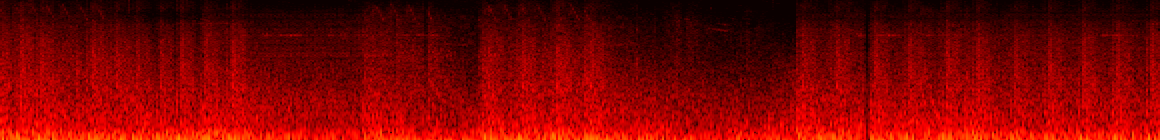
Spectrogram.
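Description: Heavy mechanical footsteps thud steadily.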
